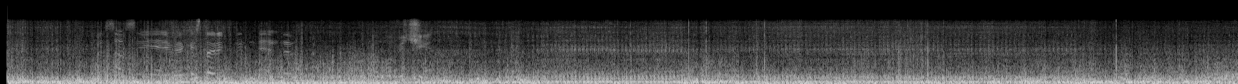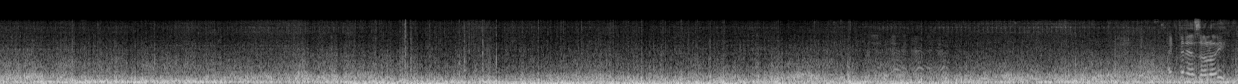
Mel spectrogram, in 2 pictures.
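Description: Quad bike (ATV) engine running steadily under way, a constant low hum that holds its pitch throughout.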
